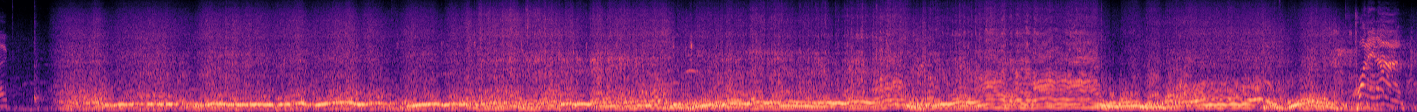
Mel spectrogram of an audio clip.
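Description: A loud engine roars and revs hard, rising and falling in pitch.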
